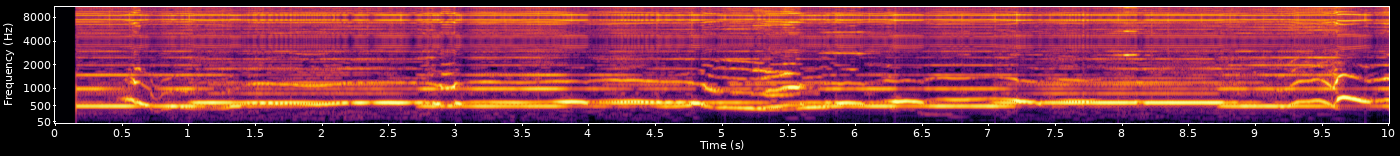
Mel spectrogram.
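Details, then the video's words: Two Great Danes, one much larger than the other, howl along to a broadmoor alarm; a steady siren tone dominates while wavering, sliding dog howls rise and fall over it throughout. "My Great Danes Singing"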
